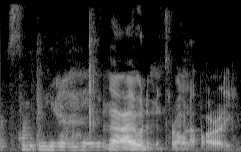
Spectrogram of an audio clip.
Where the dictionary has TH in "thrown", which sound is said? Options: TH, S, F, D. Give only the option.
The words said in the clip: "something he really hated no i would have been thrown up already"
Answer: TH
